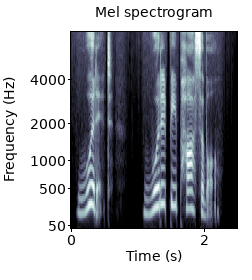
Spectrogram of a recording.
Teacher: Native speakers will compress this entire block of words into one fluid sound. The D in would links to the I in it.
